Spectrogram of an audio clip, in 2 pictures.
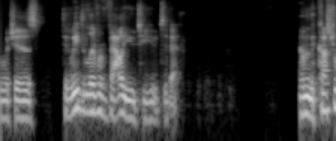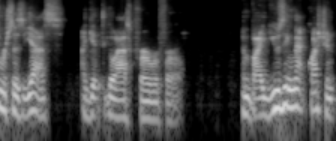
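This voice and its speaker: A man giving a conference-style talk to business owners, blunt and energetic, with casual swearing and acted-out customer dialogue. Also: mid-range voice. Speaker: presenter. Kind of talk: conference talk replayed on a webinar.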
